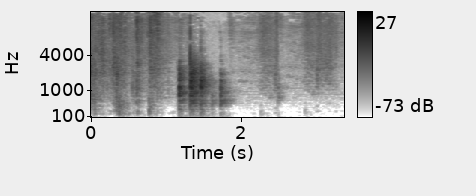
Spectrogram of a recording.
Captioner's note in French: Toc toc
